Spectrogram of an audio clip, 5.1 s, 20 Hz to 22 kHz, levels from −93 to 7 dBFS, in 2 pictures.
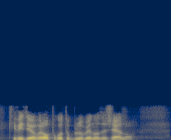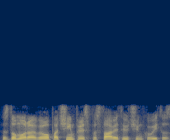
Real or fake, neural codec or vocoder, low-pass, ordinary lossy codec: fake; codec, 24 kHz, 0.9 kbps, DualCodec; 5.4 kHz; none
